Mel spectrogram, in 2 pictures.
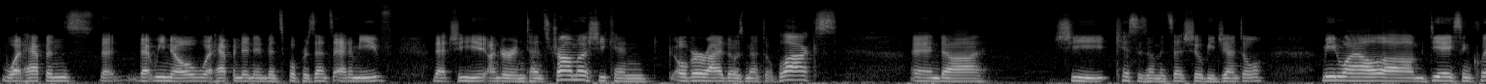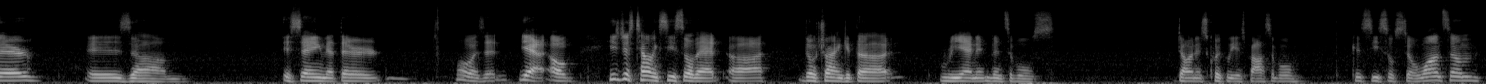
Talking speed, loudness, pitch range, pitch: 145 wpm, -27 LUFS, 145-170 Hz, 155 Hz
